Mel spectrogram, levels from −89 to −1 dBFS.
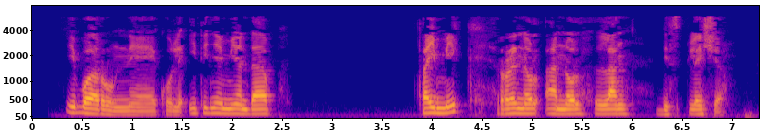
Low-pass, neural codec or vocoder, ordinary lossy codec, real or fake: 7.2 kHz; none; MP3, 24 kbps; real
